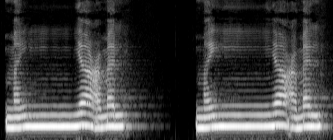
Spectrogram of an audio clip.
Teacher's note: یہاں پر نون کی آواز ناک کے بانسے سے آتی ہے، اس کے بعد یا میں مدغم ہو جاتی ہے، اس کو ادغام ناقص کہتے ہیں۔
